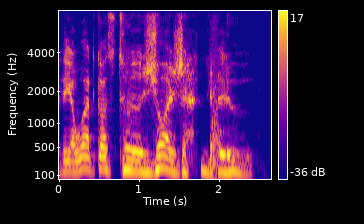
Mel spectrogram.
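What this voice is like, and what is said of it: Terrible put-on French accent. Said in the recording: “a terrible French accent”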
